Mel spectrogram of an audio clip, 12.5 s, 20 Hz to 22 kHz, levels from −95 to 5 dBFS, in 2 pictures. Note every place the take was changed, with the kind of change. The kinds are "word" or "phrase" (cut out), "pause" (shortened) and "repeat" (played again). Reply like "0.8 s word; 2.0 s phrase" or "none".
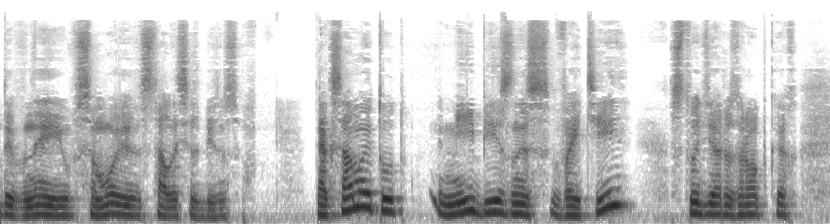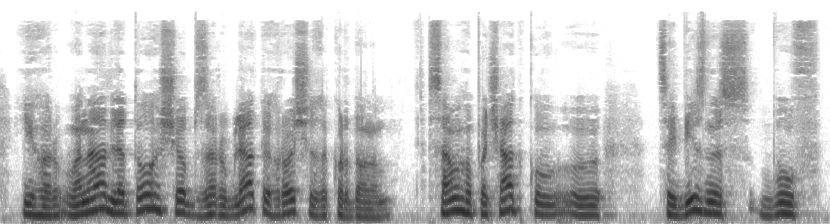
none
